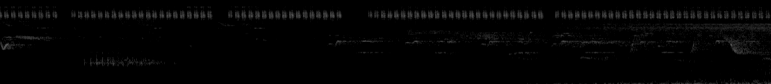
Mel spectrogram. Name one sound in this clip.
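Footsteps tread steadily on grass.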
